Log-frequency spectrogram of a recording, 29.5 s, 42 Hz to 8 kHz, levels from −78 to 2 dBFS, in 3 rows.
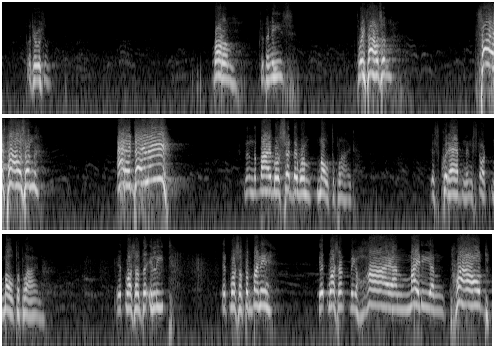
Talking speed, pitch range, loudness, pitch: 85 wpm, 205-275 Hz, -17 LUFS, 245 Hz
